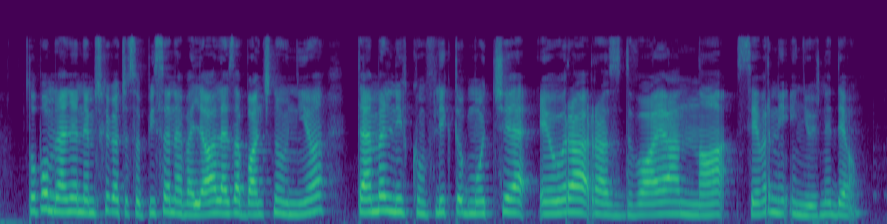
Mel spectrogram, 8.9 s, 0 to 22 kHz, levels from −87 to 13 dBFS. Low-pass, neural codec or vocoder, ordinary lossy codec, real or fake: 10.8 kHz; vocoder, 24 kHz, 100 mel bands, Vocos; none; fake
